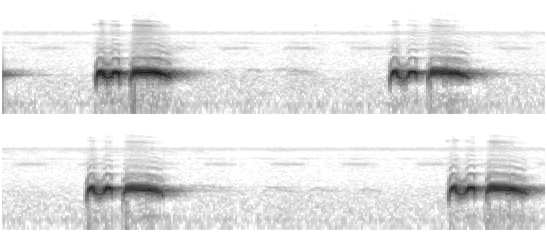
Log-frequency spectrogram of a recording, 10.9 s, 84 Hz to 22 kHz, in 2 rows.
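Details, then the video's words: Spotted dove in insistent calling, played to prompt other doves to call: four soft, low coo phrases, each a quick double note sliding into a longer purring hoot, spaced about three seconds apart with silence between. "Suara Burung Tekukur Gacor Kuk 2 Untuk Pancingan Derkuku Biar Cepat Bunyi"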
